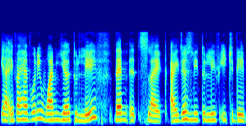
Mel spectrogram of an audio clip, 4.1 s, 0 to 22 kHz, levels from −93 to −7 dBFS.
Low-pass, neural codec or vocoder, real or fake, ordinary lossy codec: none; codec, 16 kHz, 6 kbps, DAC; fake; none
